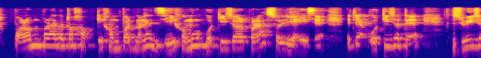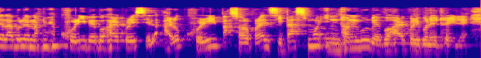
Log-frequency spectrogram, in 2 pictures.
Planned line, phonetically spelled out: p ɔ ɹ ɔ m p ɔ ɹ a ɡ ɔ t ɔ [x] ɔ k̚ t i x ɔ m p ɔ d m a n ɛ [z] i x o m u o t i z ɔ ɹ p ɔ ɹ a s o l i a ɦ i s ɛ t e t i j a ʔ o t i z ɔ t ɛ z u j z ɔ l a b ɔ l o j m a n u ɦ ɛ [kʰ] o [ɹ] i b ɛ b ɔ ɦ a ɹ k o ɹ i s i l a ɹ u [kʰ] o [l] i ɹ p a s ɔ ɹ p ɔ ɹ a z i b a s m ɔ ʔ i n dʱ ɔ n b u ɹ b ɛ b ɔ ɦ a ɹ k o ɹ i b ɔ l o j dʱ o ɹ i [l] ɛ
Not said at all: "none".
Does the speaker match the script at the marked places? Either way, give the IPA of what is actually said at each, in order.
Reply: x, z, kʰ, ɹ, kʰ, ɹ, l

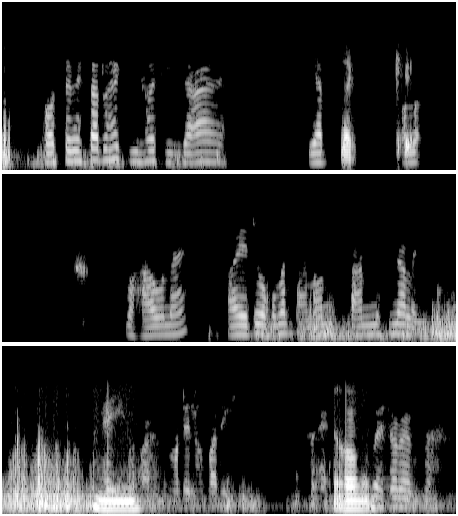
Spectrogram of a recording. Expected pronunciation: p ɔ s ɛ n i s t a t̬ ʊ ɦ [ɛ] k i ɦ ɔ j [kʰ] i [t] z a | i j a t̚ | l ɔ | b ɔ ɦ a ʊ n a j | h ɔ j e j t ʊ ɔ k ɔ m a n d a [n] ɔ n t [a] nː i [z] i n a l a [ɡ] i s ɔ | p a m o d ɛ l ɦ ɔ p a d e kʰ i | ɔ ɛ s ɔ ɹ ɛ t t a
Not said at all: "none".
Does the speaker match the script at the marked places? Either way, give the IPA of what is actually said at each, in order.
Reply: ɛ, tʰ, k, n, a, s, ɡ

